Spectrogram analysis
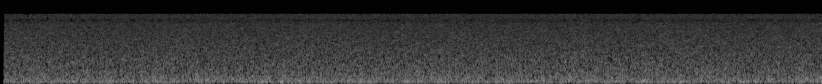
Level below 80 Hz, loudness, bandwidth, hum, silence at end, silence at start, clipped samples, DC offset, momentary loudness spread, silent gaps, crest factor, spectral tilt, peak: -52 dBFS; -35 LUFS; 12 kHz; none; 0 s; 0.05 s; under 0.1%; under 0.1%; 0 LU; none; 14 dB; -3 dB/octave; -22 dBFS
